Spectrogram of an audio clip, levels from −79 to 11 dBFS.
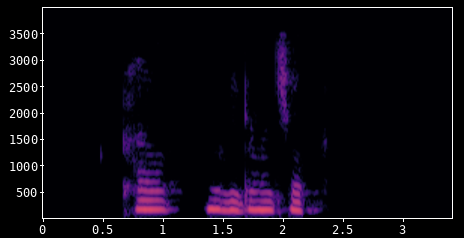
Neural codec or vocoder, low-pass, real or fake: codec, 16 kHz, 2 kbps, FreqCodec, larger model; 3.6 kHz; fake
